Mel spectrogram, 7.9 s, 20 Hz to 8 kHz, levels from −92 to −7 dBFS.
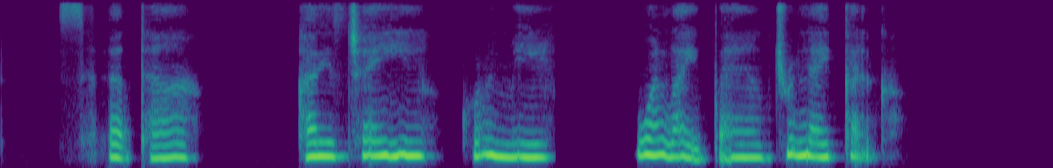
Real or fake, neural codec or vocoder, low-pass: fake; codec, 16 kHz, 0.5 kbps, FunCodec, trained on LibriTTS, 25 frames a second; 7.2 kHz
